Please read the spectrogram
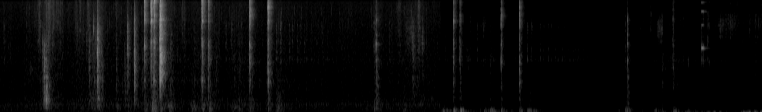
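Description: Scattered clicks and light knocks from handling a Fluke digital multimeter, its test probes and the plastic case on the bench, with a quick cluster about three seconds in. After about nine seconds the clicks turn fainter and sparser, with a brief high beep near the end.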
